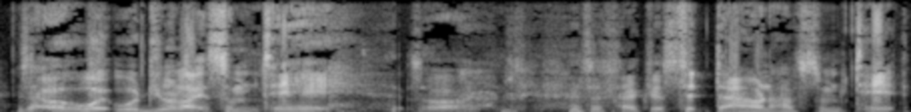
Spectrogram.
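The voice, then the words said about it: Scottish accent, Shrek-style impression. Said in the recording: “my Scottish impression. It's not really a Shrek impression.”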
